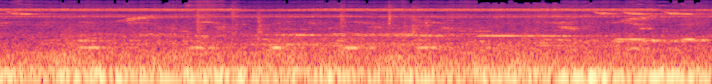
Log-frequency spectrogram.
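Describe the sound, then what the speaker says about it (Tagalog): Chickens cluck and call sporadically at a distance over a steady low hum and background ambience, with occasional faint bird chirps. "Kadungog kang mga huni sa manok,"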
